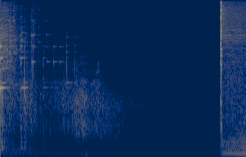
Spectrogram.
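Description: Glass-shattering sound effect: the tail of a pane breaking, with shards tinkling and clinking as it dies away about a second in.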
